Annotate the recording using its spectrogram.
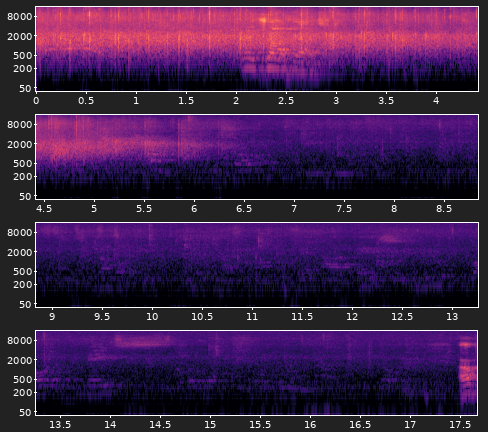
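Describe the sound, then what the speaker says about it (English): An audience at a spring school jazz concert applauds the Brewer Community School Jazz Band. A full burst of clapping fades out after about six seconds, followed by quiet room noise and someone speaking briefly. "How about another big round of applause for this outstanding Brewer Community School Jazz Band"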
